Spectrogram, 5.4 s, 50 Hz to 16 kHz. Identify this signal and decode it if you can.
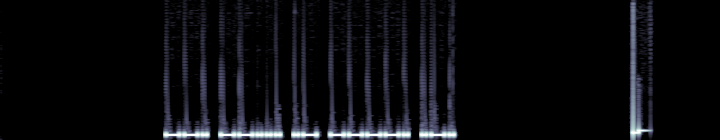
Morse code, heard as a keyed tone, about 36 wpm, 700 Hz. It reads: G7A9R
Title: Code Groups - 5 Letter:Numbers - 35wpm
